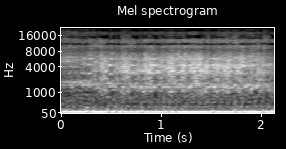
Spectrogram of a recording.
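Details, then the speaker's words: Neglected Rolls-Royce, started on a jump pack with stale fuel, 32° outside: loud, deep, throbbing idle rumble with a raw unmuffled edge from a blown exhaust; engine seems unhappy, possibly needing oil. "Oh, what a what a sweet sound of a blown exhaust. Oh, and this car is so loud."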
